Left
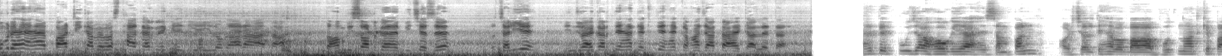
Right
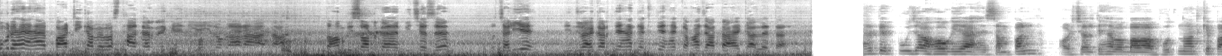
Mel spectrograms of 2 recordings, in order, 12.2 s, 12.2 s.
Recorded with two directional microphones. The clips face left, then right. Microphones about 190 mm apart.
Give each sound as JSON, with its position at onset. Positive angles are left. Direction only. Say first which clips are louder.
{"t": 0.0, "sound": "speech", "louder": "left 1 dB", "side_deg": 0}
{"t": 1.7, "sound": "speech", "louder": "even", "side_deg": 35}
{"t": 3.3, "sound": "speech", "louder": "left 2 dB", "side_deg": 5}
